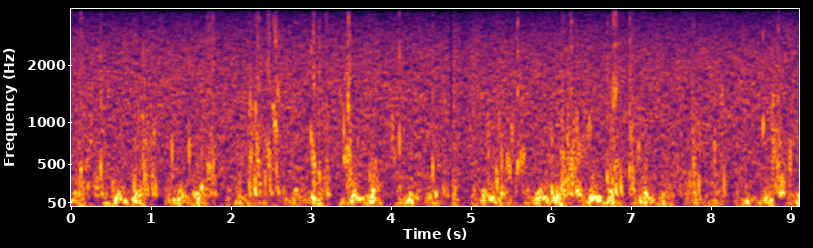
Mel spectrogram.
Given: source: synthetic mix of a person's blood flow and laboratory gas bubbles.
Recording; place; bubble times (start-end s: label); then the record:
Doppler ultrasound of blood flow; precordium
0.08-0.43 s: bubbles
0.50-0.66 s: bubbles
0.74-1.14 s: bubbles
1.24-1.36 s: bubbles
1.45-1.85 s: bubbles
2.04-2.63 s: bubbles
2.97-3.26 s: bubbles
3.32-3.62 s: bubbles
3.70-3.84 s: bubbles
3.99-4.16 s: bubbles
4.48-4.84 s: bubbles
5.18-5.70 s: bubbles
5.95-6.51 s: bubbles
6.68-6.92 s: bubbles
6.96-7.22 s: bubbles
7.46-7.89 s: bubbles
8.02-8.23 s: bubbles
8.62-8.70 s: bubbles
8.72-9.04 s: bubbles
From the record:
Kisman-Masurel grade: 242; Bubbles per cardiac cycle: several, 3 to 8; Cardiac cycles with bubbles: 100%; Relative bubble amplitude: moderate (0.250 to 0.450); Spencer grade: 3 (all of the cardiac periods contain showers or single bubble signals, but not dominating or overriding the cardiac motion signals); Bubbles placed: anywhere in the cardiac cycle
